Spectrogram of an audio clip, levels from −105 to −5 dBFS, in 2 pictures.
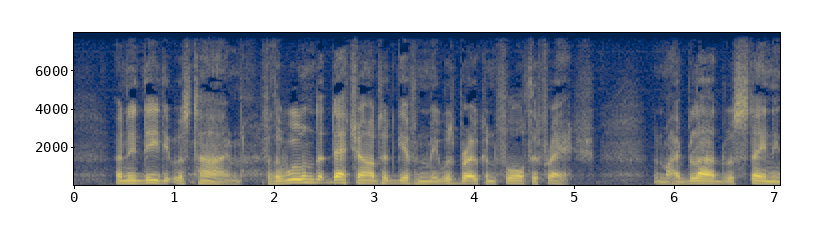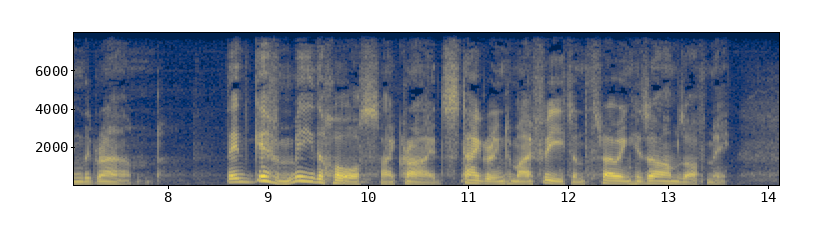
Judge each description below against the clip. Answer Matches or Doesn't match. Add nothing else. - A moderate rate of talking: Matches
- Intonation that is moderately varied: Matches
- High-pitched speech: Doesn't match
